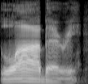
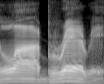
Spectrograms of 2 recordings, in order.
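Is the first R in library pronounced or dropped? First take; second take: dropped; pronounced. First: The first R is dropped, libary. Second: The first R is pronounced fully. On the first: The speaker calls it wrong. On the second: The speaker calls it right. "Here at Harvard we say"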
